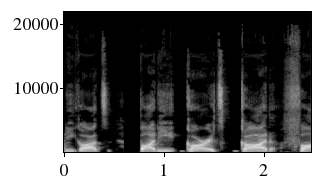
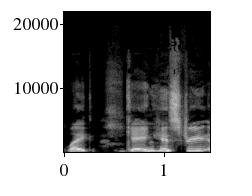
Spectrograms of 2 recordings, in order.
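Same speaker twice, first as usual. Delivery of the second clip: usual speaking voice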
